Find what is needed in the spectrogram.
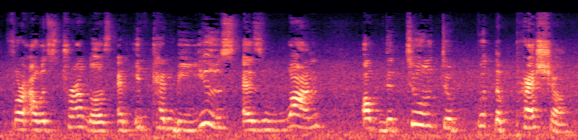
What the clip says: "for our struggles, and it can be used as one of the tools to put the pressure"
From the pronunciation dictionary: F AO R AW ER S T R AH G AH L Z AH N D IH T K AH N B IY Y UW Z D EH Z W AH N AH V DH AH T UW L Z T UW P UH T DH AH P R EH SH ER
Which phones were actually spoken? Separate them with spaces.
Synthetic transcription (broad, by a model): F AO R AW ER S T R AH G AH L S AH N IH T K AH N B IY Y UW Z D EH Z W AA N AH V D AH T UW L T UW P UH T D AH P R EH SH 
